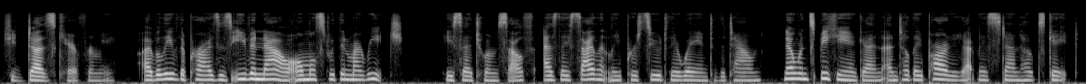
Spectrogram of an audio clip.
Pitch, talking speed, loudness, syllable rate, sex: 205 Hz, 220 wpm, -19 LUFS, 5.9 syllables/s, female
